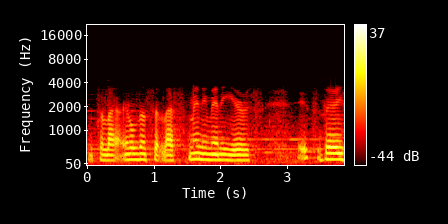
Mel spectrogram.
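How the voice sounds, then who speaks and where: Music plays in the background as a woman with an American accent talks at a moderate pace. Her voice is fairly low, with fairly even intonation. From California, US. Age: 80s+. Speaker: retired nurse, disease advocate. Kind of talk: interview. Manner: halting.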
